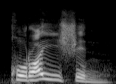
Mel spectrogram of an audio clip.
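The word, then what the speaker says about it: قُرَيْشٍ: So this word will be pronounced quraishin. Quraishin. Again, focus on the ya lean, the ya sakin, before which is the vowel fatha.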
